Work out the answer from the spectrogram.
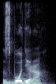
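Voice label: "збодера", Komi, female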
